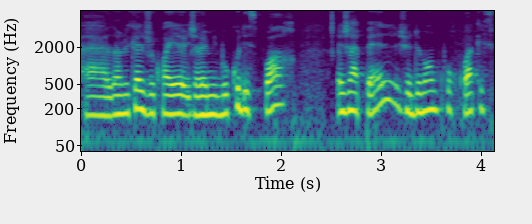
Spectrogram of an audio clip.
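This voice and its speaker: With a Haitian accent, a woman talks at a fairly quick pace with ordinary pitch variation. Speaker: actress and film festival founder. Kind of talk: TV interview.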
